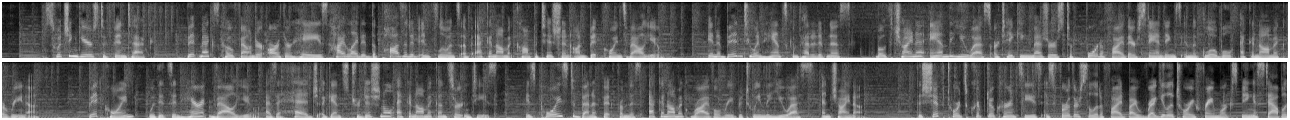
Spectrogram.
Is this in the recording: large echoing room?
no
